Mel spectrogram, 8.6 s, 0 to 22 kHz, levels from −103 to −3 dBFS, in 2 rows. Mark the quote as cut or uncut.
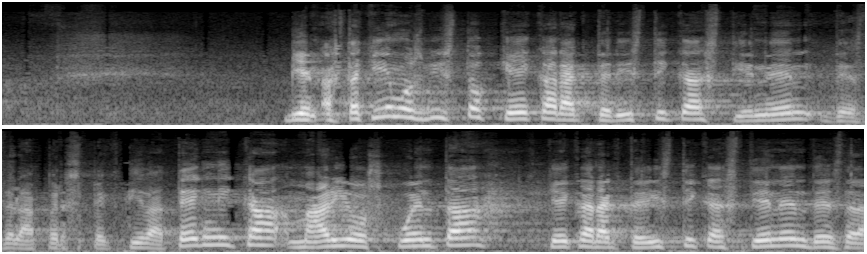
uncut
